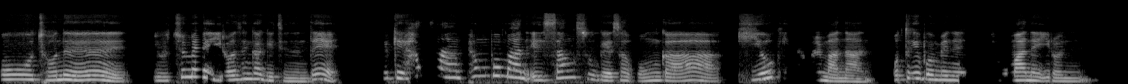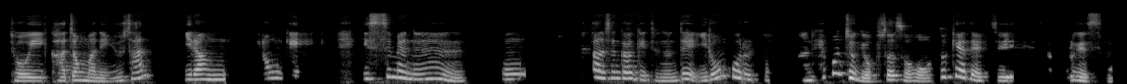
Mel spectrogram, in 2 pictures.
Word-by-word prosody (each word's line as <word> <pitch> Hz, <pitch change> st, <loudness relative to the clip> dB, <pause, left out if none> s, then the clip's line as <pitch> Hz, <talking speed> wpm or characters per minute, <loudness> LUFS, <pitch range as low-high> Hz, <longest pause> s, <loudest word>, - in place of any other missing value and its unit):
어 225 Hz, 0 st, +2 dB
저는 200 Hz, -6 st, +3 dB, 0.2 s
요즘에 260 Hz, -, 0 dB
이런 205 Hz, 0 st, -1 dB
생각이 245 Hz, -6 st, 0 dB
드는데 150 Hz, -, -2 dB, 0.4 s
이렇게 280 Hz, +1 st, 0 dB
항상 330 Hz, -1 st, -3 dB
평범한 385 Hz, -6 st, 0 dB
일상 245 Hz, -, -1 dB
속에서 190 Hz, -, -1 dB
뭔가 170 Hz, -1 st, -1 dB
기억에 265 Hz, +9 st, 0 dB, 0.4 s
남을 190 Hz, -, 0 dB
만한, 140 Hz, -5 st, -1 dB, 0.2 s
어떻게 275 Hz, +7 st, -2 dB
보면은 210 Hz, -5 st, +1 dB, 0.5 s
저만의 190 Hz, -3 st, +3 dB
이런 150 Hz, -2 st, -4 dB, 0.5 s
저희 165 Hz, -2 st, +2 dB
가정만의 170 Hz, -5 st, +1 dB
유산? 275 Hz, -, -2 dB, 0.3 s
이랑 230 Hz, 0 st, +4 dB, 0.3 s
'이런 280 Hz, +4 st, -3 dB
게 200 Hz, -, -1 dB, 0.6 s
있으면은 260 Hz, -, +1 dB, 0.3 s
어 240 Hz, -1 st, 0 dB, 0.6 s
좋겠다.'는 335 Hz, -7 st, +1 dB
생각이 280 Hz, -7 st, +1 dB
드는데 175 Hz, +7 st, 0 dB
이런 250 Hz, -, 0 dB
거를 300 Hz, -, +2 dB
그동안 190 Hz, -4 st, -14 dB, 0.5 s
해 -, -, -4 dB
본 -, -, +1 dB
적이 285 Hz, -, +5 dB
없어서 170 Hz, +6 st, +2 dB
어떻게 170 Hz, -, +1 dB
해야 320 Hz, -, +7 dB
될지 175 Hz, -5 st, +2 dB, 0.3 s
잘 345 Hz, -, -16 dB
모르겠어요. 160 Hz, -6 st, -1 dB
210 Hz, 270 characters per minute, -26 LUFS, 175-280 Hz, 0.6 s, 해야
